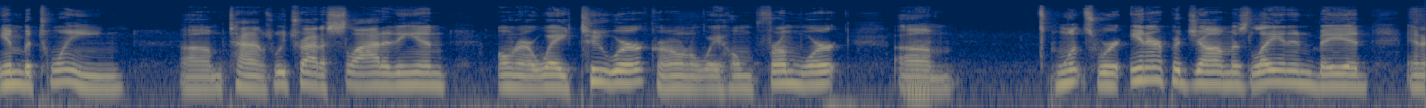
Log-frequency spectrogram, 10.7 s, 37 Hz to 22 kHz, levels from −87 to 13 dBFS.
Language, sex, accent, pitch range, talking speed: English, male, American, 130-160 Hz, 180 wpm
